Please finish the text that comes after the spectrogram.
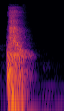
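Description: A single sharp sneeze, loud and close, bursting out suddenly and trailing off quickly into quiet.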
